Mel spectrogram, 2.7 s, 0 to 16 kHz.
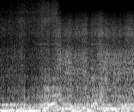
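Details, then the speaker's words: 1975 Volvo 245 wagon 16-valve turbo resto-mod with LH2.2 injection: after replacing the bad air mass meter, engine picks up cleanly on throttle and revs smoothly with no stumble; wideband still reads oddly. "When you give a gas, how does it respond? Oh, so I guess that's what it's supposed to sound like."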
